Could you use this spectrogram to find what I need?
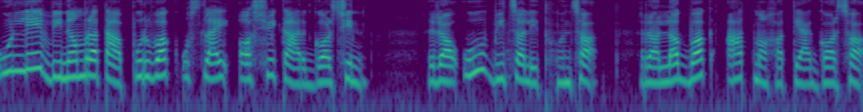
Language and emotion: Nepali, neutral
